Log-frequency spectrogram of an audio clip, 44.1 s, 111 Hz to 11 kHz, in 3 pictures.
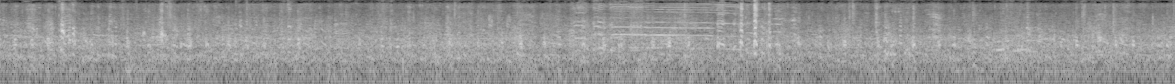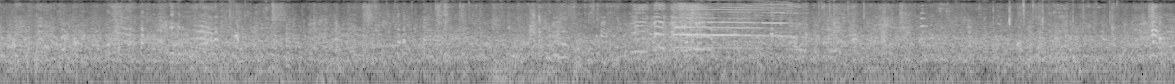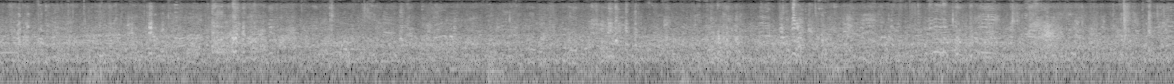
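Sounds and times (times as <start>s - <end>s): chickens clucking: 0.0s - 44.0s
rooster crowing: 7.4s - 9.2s, 22.6s - 24.7s.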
